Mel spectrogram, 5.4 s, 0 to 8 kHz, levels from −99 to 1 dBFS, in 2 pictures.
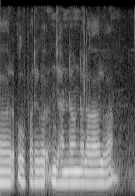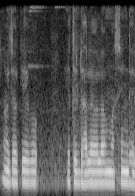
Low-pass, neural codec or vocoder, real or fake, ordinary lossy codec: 7.2 kHz; none; real; none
